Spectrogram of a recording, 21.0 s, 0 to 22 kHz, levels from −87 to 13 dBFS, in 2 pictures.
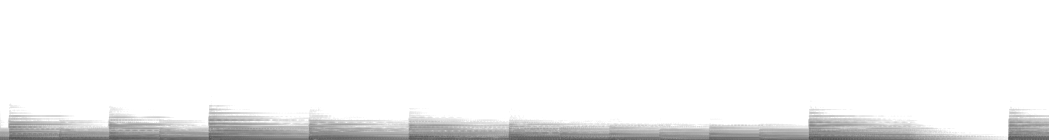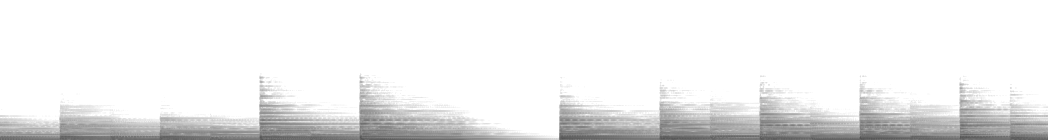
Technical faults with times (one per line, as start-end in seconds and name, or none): none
